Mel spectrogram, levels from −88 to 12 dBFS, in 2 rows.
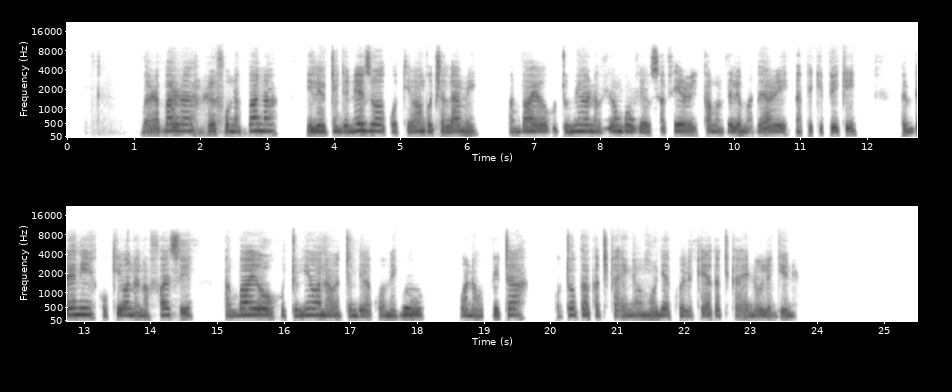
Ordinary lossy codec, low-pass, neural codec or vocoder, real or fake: Opus, 64 kbps; 9.9 kHz; codec, 44.1 kHz, 1.7 kbps, Pupu-Codec; fake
